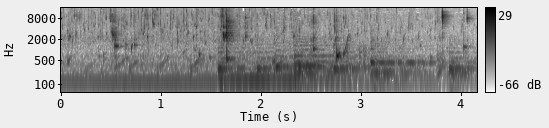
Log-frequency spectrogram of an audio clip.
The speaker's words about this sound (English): His 40-gallon kettle of hot syrup would boil over, and the sticky mixture dripped through the floorboards right onto the patrons below.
